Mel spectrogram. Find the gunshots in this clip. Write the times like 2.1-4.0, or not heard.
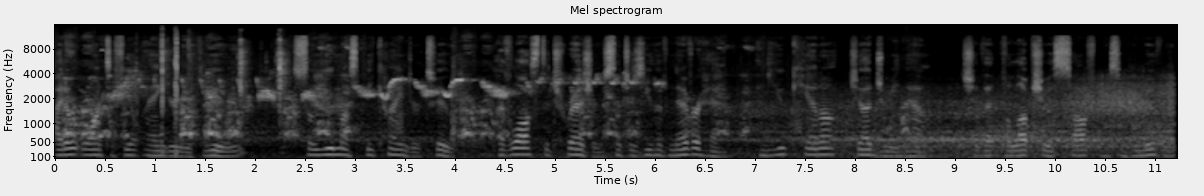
1.1-2.4.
